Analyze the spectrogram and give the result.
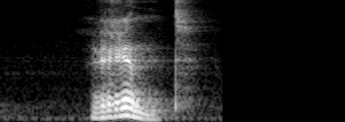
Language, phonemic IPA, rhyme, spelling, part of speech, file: Dutch, /rɛnt/, -ɛnt, rent, verb, Nl-rent.ogg
- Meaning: inflection of rennen: 1. second/third-person singular present indicative 2. plural imperative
